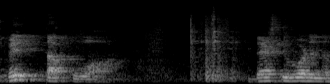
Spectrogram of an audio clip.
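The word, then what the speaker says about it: بالتقوى: So now you recite, lam was not pronounced, so it becomes bit taqwa, that's the word in the Quran.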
